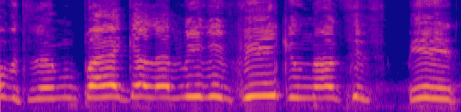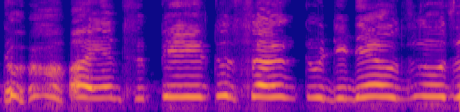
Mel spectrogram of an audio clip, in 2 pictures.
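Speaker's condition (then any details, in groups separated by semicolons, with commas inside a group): Paralysis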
